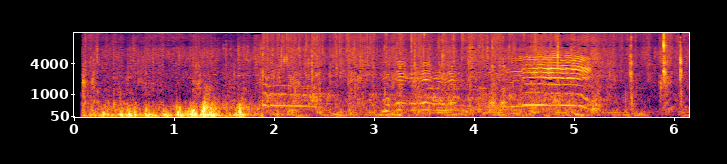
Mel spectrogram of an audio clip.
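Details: Sirohi male goat on a goat farm: after a man's speech at the start, a series of wavering, harmonic bleats follows, ending in a longer, strained bleat with bright overtones.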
